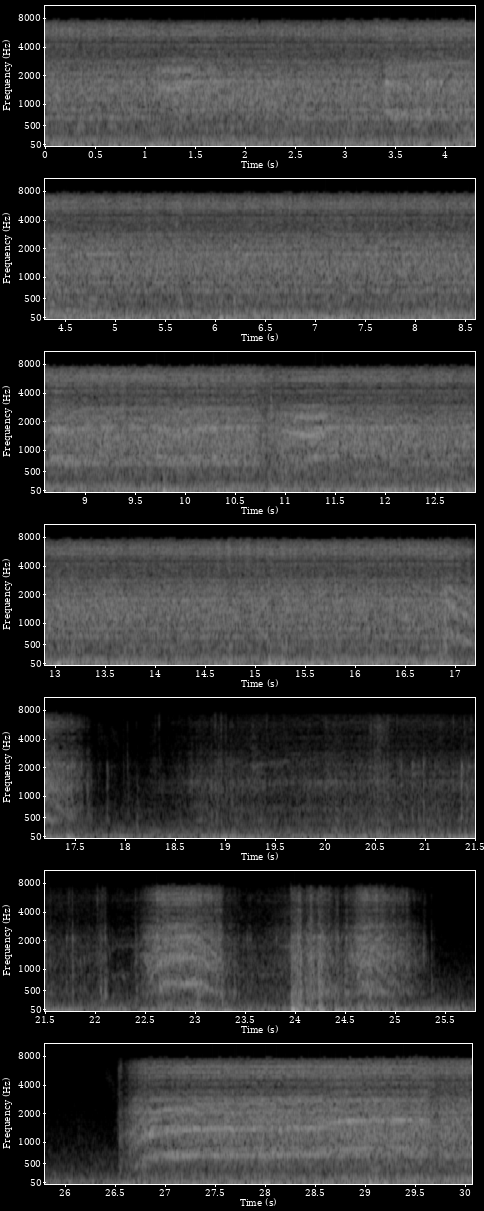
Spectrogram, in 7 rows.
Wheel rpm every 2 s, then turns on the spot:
230, 230, 230, 230, 230, 220, 230, 230, 140, 10, 10, 50, 20, 100, 220.
18-24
